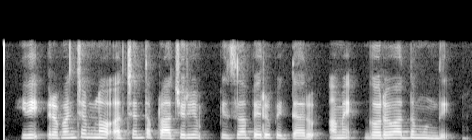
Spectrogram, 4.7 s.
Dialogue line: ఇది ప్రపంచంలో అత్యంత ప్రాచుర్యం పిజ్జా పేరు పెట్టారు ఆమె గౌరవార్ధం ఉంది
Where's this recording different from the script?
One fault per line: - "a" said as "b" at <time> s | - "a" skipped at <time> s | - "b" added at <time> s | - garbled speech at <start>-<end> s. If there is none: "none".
none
